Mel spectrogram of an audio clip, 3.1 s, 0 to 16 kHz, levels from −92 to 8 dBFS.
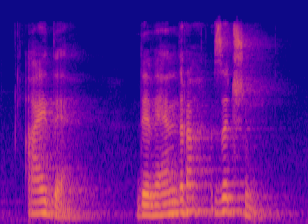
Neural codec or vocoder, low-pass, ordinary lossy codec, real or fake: none; 10.8 kHz; Opus, 64 kbps; real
